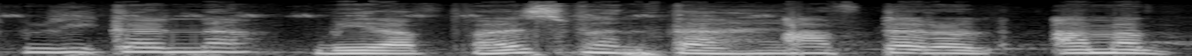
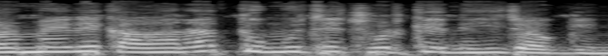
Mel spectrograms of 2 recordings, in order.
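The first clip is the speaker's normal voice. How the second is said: ordinary delivery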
